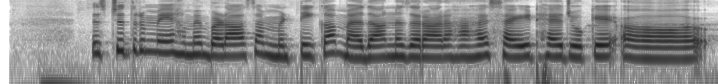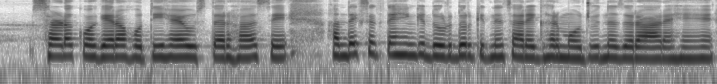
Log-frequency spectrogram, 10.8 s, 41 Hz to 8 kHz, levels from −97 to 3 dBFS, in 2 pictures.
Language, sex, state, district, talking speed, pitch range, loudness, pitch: Hindi, female, Jharkhand, Sahebganj, 225 wpm, 220-245 Hz, -19 LUFS, 230 Hz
